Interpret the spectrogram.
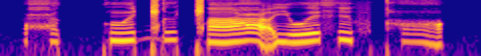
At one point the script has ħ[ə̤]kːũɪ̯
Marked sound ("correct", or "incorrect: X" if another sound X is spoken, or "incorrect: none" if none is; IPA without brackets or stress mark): correct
